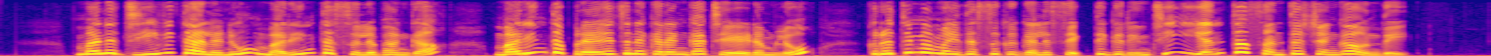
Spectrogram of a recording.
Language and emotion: Telugu, happy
